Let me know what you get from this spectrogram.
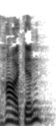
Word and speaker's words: Haakon: I had to look up how to pronounce that. Of Haakon.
